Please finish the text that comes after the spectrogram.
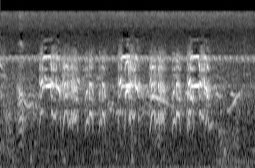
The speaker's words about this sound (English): Go away, birds. You can hear them.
